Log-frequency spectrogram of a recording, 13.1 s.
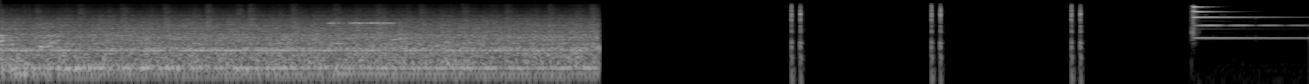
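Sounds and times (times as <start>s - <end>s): bell ding: 11.9s - 13.0s.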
